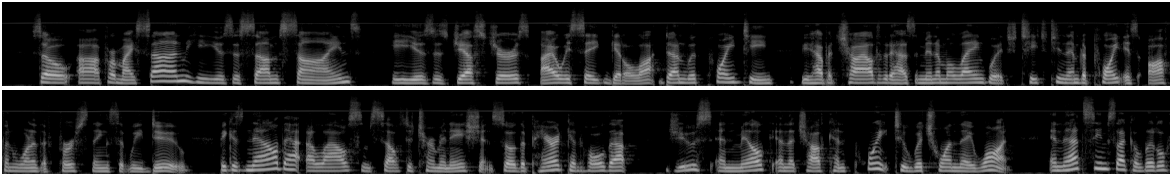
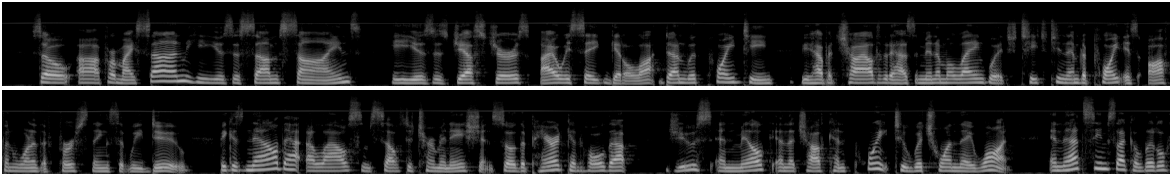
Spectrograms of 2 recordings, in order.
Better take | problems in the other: neither | high-pitched whine; faint; throughout; 7.5 kHz, 25 dB below the speech; the same in both

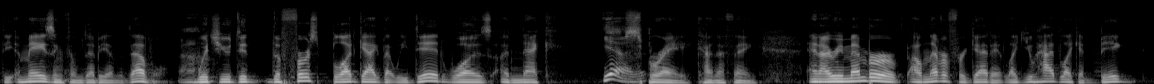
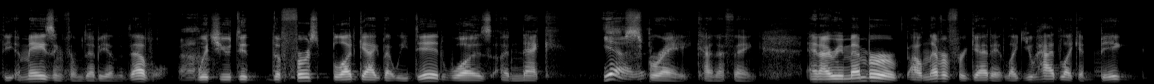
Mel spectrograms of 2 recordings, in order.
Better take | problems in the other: first | thin; very; fading below 300 Hz

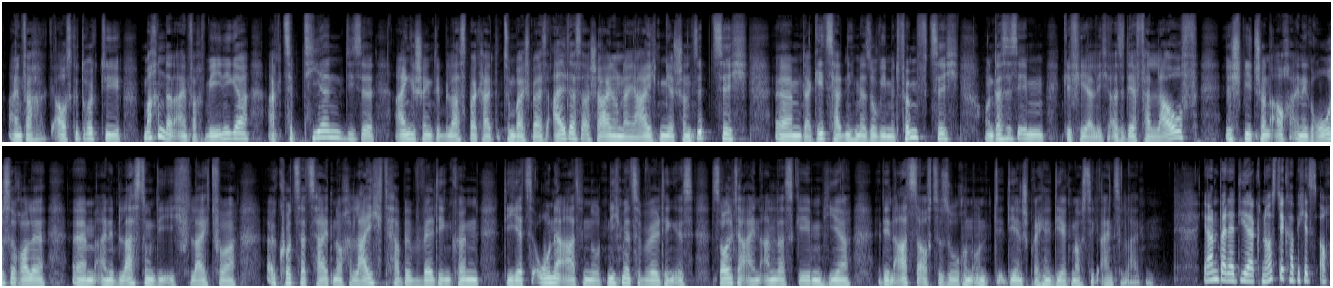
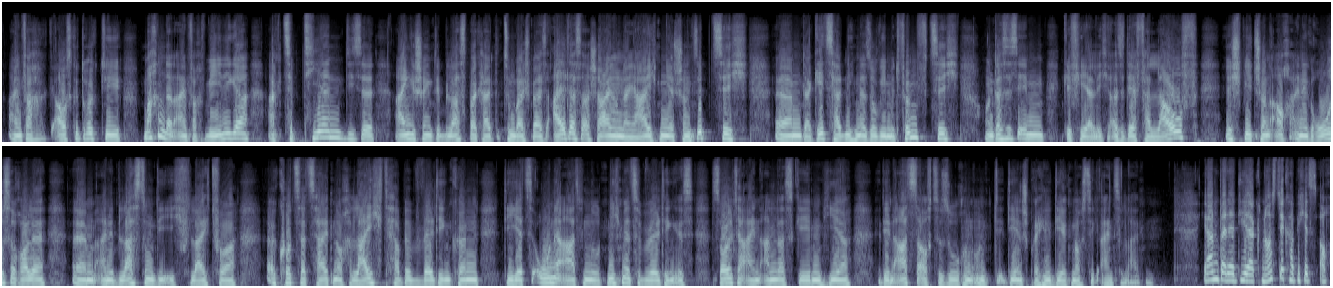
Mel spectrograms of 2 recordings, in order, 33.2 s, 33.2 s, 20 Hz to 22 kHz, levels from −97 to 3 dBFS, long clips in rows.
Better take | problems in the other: first | distortion; slight; 11% of the sound clipped

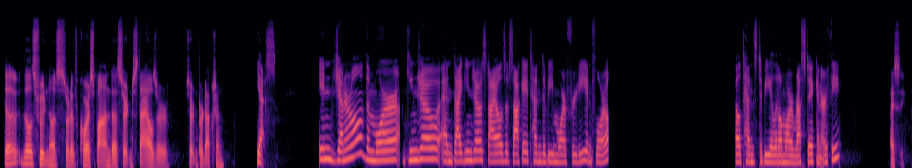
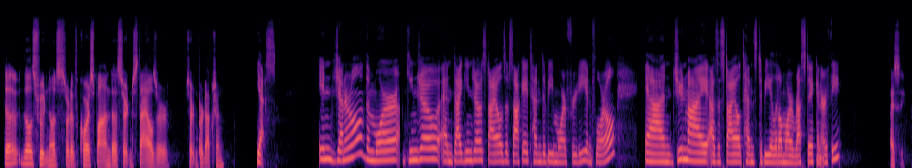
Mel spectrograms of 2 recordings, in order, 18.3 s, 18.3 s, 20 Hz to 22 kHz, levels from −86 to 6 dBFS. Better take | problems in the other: second | audio cutting out; at 12 s for 2.5 s

